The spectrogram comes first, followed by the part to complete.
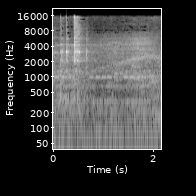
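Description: Metal serving spoons clinking against a ceramic serving bowl and plates a few times in the first half-second, over steady background music.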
